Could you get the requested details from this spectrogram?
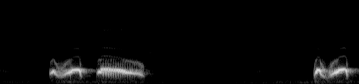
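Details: Spotted dove, kept by a bird keeper, recorded directly without background noise to stimulate other doves: paired low cooing phrases, a short wavering coo then a longer falling one, repeated after a pause of over a second.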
